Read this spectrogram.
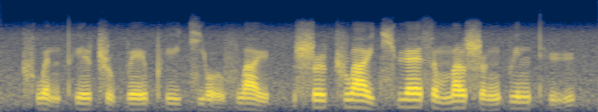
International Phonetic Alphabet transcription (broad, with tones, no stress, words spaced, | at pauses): ʈ͡ʂʰwə̰˨˩nt̪ʰi˧˥ʈ͡ʂṵ˨˩ pe˧˥ɪ̯ pʰi˧˥t͡ɕjo̰˨˩ʊ̯fwa˥˩ɪ̯ | ʂɻ̩˥ ʈ͡ʂwa˥˩ɪ̯ t͡ɕʰɥɛ˥sɤ˨mä˥ ʂɤ˧˥ŋpi˥nt̪ʰy̰˨˩˦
